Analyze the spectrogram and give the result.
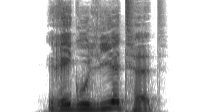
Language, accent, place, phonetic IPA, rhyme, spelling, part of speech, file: German, Germany, Berlin, [ʁeɡuˈliːɐ̯tət], -iːɐ̯tət, reguliertet, verb, De-reguliertet.ogg
- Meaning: inflection of regulieren: 1. second-person plural preterite 2. second-person plural subjunctive II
